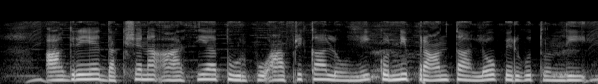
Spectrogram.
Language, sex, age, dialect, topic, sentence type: Telugu, female, 18-24, Central/Coastal, agriculture, statement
